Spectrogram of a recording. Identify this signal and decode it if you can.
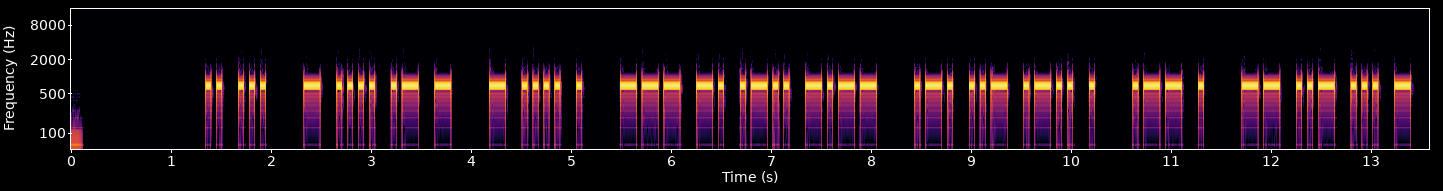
Morse code, heard as a keyed tone, about 22 wpm, 700 Hz. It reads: IS THAT THE ONLY RULE WE MUST
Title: Sentences from Top 1000 Words - Review Part 2 - 22wpm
